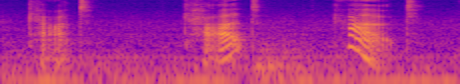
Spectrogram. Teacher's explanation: cat you in English you can say Cat Cat Cat right those all have different pitches different contours to prosody if you will different tones but they still in English mean the same word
